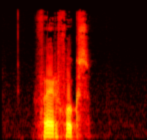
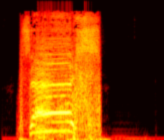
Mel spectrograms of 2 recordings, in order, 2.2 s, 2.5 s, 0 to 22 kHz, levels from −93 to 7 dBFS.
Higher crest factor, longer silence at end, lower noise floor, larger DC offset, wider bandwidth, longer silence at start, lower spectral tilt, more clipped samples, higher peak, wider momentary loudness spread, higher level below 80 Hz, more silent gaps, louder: first, 20 dB vs 10 dB; about the same, 0.9 s vs 0.85 s; first, -71 dBFS vs -51 dBFS; neither; about the same, 16.5 kHz vs 16.5 kHz; first, 0.6 s vs 0.3 s; first, -5.5 dB/octave vs -2 dB/octave; second, under 0.1% vs 0.3%; about the same, -2 dBFS vs 0 dBFS; about the same, 12 LU vs 13 LU; second, -50 dBFS vs -32 dBFS; neither; second, -18 LUFS vs -7 LUFS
